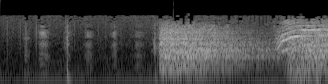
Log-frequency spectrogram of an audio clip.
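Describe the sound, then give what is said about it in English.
A sudden loud gunshot blast from a loaded gun in a radio drama confrontation. A faint click comes first, then the shot swells into a long, rumbling wash that carries on to the end. “It's no use, Vonderman. You can't shoot us. But the guns. You loaded them yourself. I saw you.”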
